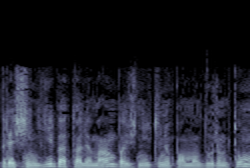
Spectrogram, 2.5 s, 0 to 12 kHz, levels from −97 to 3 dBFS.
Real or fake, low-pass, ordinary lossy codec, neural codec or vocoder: real; 7.2 kHz; AAC, 32 kbps; none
